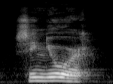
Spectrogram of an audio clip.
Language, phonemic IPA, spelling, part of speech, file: Dutch, /sɪˈɲor/, sinjoor, noun, Nl-sinjoor.ogg
- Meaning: a "true Antwerpian", according to various definitions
